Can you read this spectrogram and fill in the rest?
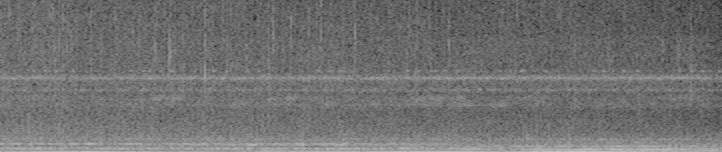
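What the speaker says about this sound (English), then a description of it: "Okay, then the rain stopped." Steady rain pours down in the video game Skyrim, a dense, even hiss of falling water that holds at a constant level for several seconds with no voices over it.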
